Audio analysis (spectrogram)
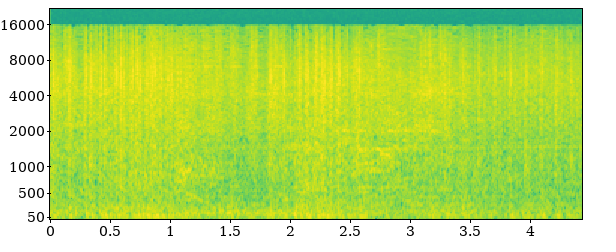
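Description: Dense, continuous battle din of massed gunfire and artillery-like booms from Warhammer 40k Dawn of War II, a steady loud barrage with no clear gaps and no speech over it.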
